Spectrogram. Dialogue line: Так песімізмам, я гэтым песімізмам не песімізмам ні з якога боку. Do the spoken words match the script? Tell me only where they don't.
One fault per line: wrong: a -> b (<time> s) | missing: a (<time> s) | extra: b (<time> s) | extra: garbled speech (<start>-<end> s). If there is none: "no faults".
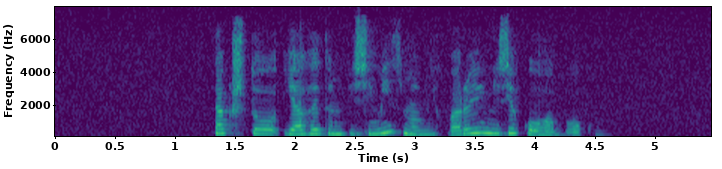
wrong: песімізмам -> што (1.6 s)
wrong: песімізмам -> хварэю (3.3 s)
